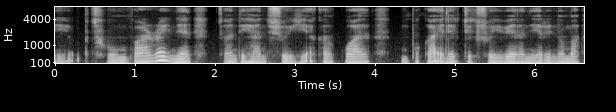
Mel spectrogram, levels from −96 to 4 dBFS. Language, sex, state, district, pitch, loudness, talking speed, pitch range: Mizo, female, Mizoram, Aizawl, 135 Hz, -20 LUFS, 180 wpm, 125-145 Hz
